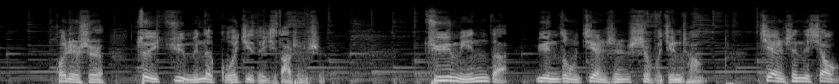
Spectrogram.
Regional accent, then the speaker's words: Beijing, China; 尤其是我们北京人啊

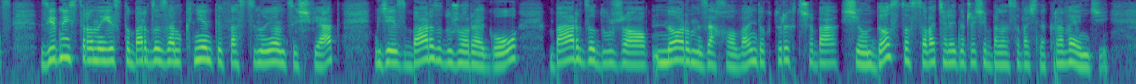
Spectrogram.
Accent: Libya; dorastając w Libii, tam też nie ma kina.

